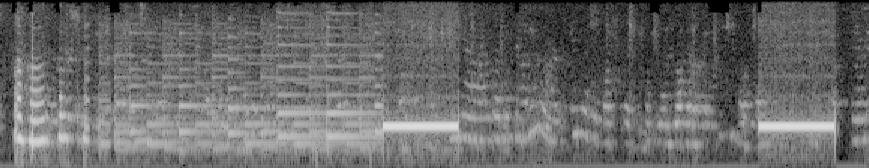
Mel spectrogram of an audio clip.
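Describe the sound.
Telephone line tones while a call is transferred to a secretary: after a stretch of talking, two long, steady, evenly pitched tones sound with a gap between them, with sounds of the line continuing in between.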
